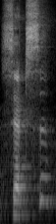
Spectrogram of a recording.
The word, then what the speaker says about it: tsetse: से सेस्टी बीमारी है, सेट्स जिसको हम पढ़ते हैं टी साइलेंट से, ध्यान रखिएगा, अफ्रीकन है, साउथ मतलब सहारा में ये जनरली पाया जाता है।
